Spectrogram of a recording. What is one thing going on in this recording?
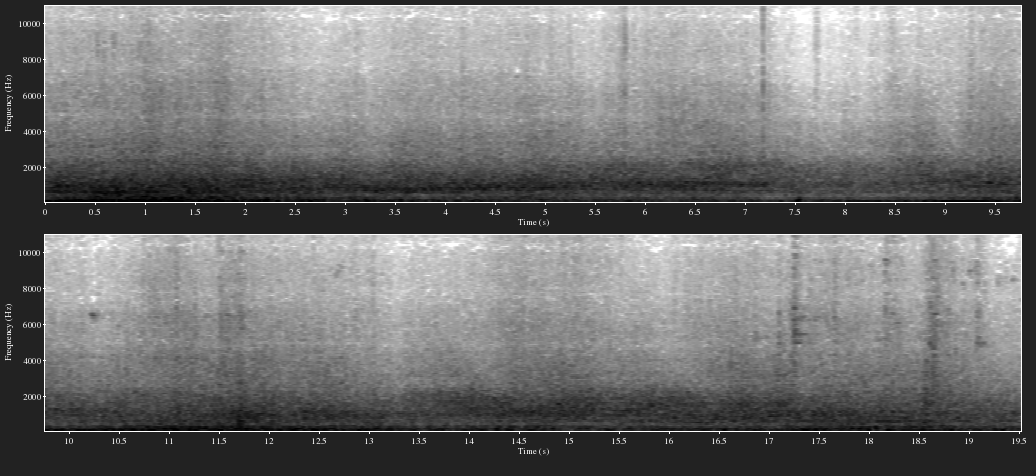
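Traffic roars past on a road outdoors.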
